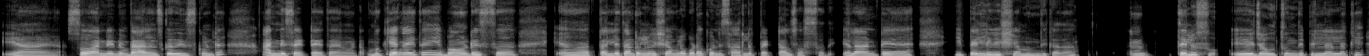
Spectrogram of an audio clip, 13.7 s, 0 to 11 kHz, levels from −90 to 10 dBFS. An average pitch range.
Yes: average, 3.2 semitones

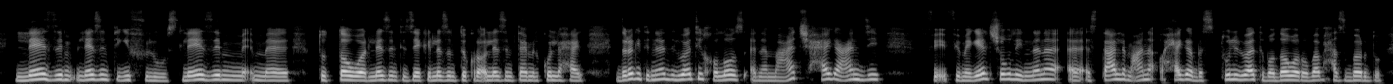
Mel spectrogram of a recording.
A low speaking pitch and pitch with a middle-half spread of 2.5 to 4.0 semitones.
No: high, 200 Hz; average, 3.1 semitones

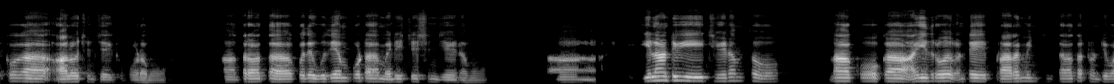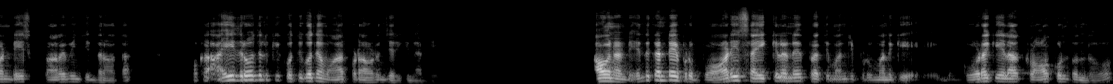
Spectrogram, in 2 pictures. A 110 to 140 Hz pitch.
Yes: low, 135 Hz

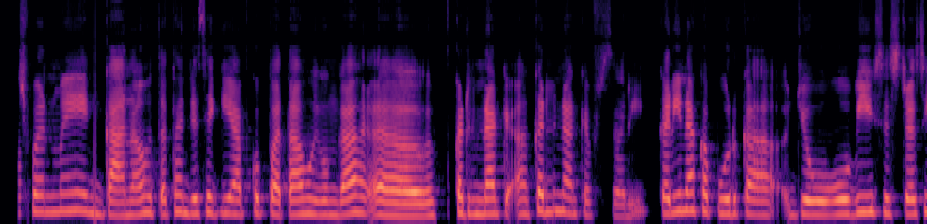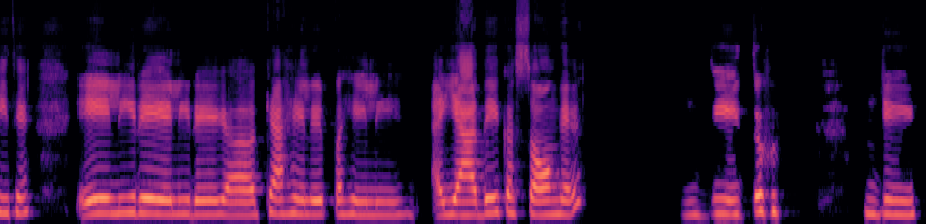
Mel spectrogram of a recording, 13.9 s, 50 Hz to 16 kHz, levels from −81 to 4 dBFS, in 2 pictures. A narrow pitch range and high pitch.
Yes: narrow, 2.1 semitones; high, 235 Hz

